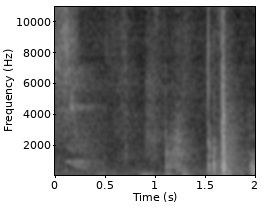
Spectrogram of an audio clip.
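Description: Apple Watch paper-and-cardboard packaging being pulled apart and handled: soft rustling, then a few sharp knocks and clicks about one and a half seconds in.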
